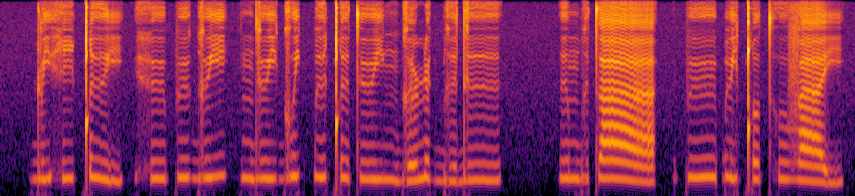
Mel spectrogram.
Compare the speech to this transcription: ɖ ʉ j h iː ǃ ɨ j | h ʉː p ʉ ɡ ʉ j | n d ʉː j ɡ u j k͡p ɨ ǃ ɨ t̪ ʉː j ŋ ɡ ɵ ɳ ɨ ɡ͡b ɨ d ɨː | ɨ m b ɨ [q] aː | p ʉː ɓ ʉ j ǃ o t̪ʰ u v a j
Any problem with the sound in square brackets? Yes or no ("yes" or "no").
yes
